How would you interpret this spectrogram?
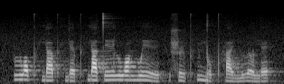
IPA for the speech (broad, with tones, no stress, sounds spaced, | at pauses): l w ɔ˥˩ pʰ j ä˧˥ pʰ j ɛ˨˩ pʰ j ä˥˩ t̪ e˥ ɪ̯ l w ɔ˥ n̪ w e˥˩ ɪ̯ | ʂ ɻ̩˨˩ pʰ y˥˩ m j o˩ ʊ̯ pʰ a˨˩ ɪ̯ n̪ u˦ l ɤ˨˩ l j ɛ˦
